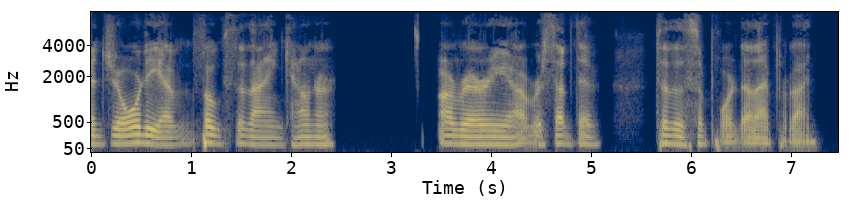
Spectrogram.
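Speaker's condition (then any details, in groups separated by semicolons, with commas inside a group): Cerebral palsy; voice and speech differ, uncontrollable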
